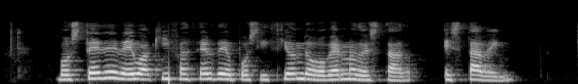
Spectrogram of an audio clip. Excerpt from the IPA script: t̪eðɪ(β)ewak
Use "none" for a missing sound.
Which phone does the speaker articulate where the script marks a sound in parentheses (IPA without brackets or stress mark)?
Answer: β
